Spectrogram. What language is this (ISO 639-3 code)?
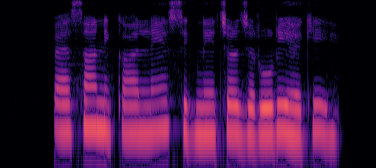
mag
